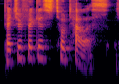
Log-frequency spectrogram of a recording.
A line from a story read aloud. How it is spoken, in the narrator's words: she cried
